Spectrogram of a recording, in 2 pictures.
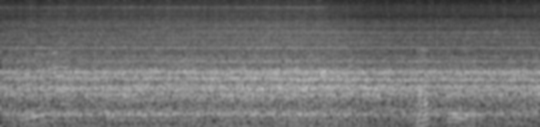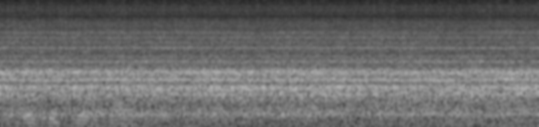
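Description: Steady idle with an even tick and a light hiss on top, no knocking or grinding; the engine sounds healthy.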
